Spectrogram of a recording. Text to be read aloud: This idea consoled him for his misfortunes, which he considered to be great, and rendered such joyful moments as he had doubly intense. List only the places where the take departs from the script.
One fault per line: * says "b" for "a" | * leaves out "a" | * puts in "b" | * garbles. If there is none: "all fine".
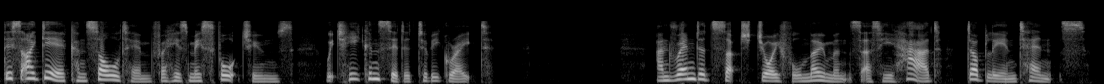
all fine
